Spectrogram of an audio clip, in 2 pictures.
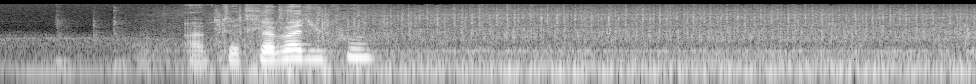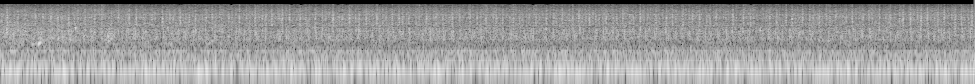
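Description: A small boat's motor drones steadily.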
